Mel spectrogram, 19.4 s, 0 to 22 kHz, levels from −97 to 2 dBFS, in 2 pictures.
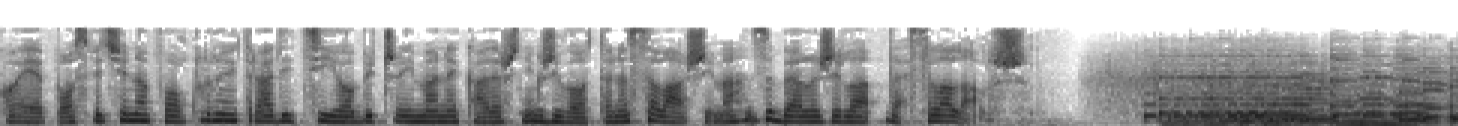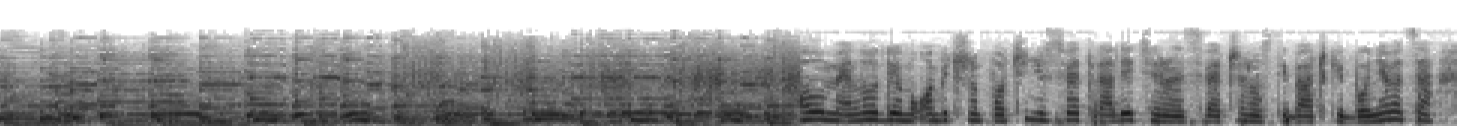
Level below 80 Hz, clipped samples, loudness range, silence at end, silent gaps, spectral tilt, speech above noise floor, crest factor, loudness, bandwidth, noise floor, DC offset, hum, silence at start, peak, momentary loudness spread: -38 dBFS; under 0.1%; 3 LU; 0 s; none; -5.5 dB/octave; 26 dB; 14 dB; -17 LUFS; 8.8 kHz; -43 dBFS; under 0.1%; none; 0 s; -4 dBFS; 5 LU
